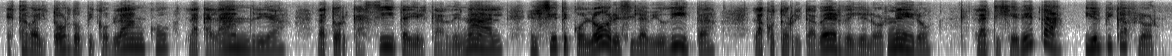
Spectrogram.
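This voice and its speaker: A woman reading a children's folk tale aloud with an expressive delivery. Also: lowish voice, normal speed, muffled recording. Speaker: storyteller. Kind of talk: scripted storytelling for children.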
